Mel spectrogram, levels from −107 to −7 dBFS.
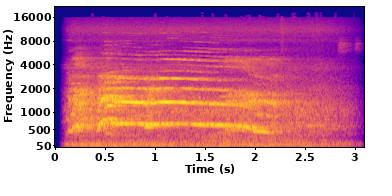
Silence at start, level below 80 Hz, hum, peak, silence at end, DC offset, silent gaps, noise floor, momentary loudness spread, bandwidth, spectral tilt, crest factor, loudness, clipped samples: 0.1 s; -42 dBFS; none; -2 dBFS; 0.25 s; under 0.1%; none; -38 dBFS; 19 LU; 16 kHz; -3.5 dB/octave; 16 dB; -15 LUFS; under 0.1%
